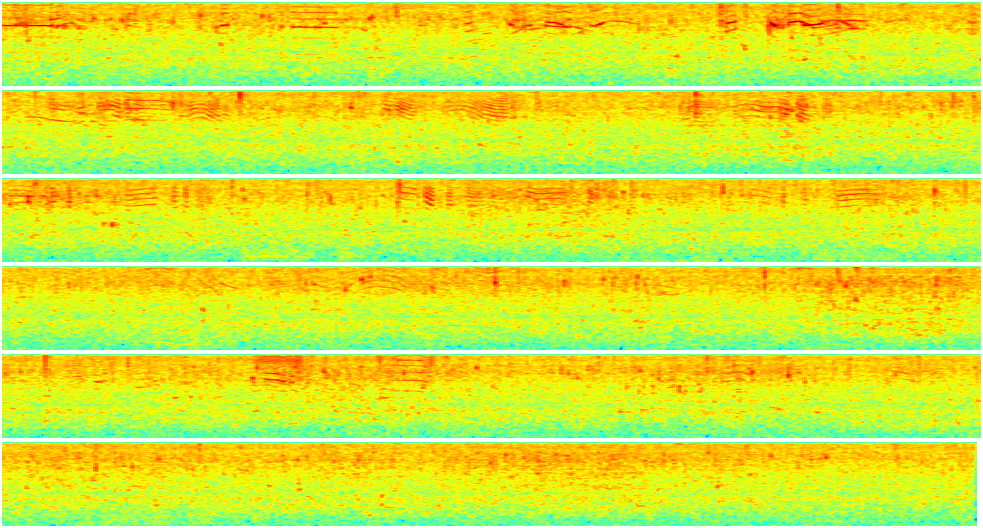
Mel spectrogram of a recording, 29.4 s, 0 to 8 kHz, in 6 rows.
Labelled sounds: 1.4	1.8	Pacific white-sided dolphin, 3.2 to 7.9 kHz
2.7	3.2	Pacific white-sided dolphin, 3.0 to 4.2 kHz
4.1	4.4	Pacific white-sided dolphin, 3.6 to 4.4 kHz
5.0	5.8	Pacific white-sided dolphin, 2.5 to 5.9 kHz
14.0	14.2	Pacific white-sided dolphin, 5.1 to 5.5 kHz

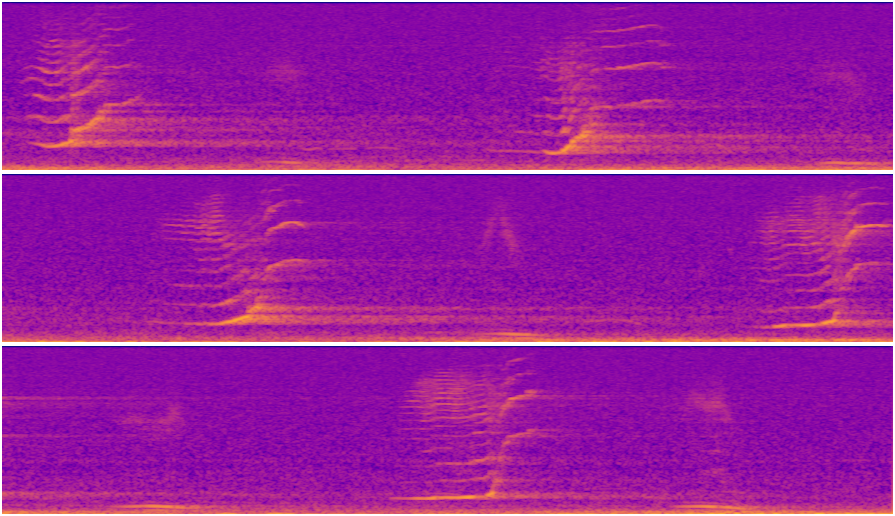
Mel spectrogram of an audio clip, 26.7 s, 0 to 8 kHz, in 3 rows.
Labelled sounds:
0.2	1.5	humpback whale, 0.80 to 5.2 kHz
5.3	6.7	humpback whale, 0.80 to 6.2 kHz
8.4	8.6	humpback whale, 1.7 to 2.1 kHz
10.5	12.3	humpback whale, 0.80 to 6.0 kHz
16.5	17.9	humpback whale, 0.86 to 6.3 kHz
18.9	19.6	humpback whale, 1.9 to 2.5 kHz
21.8	23.4	humpback whale, 0.86 to 6.4 kHz
24.7	25.0	humpback whale, 2.3 to 2.9 kHz

